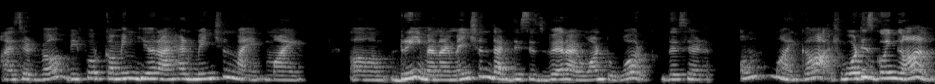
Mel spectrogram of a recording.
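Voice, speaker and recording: At a moderate pace, a woman speaks with a high pitch and ordinary pitch variation in a Marathi Indian accent. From India, Pune. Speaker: entrepreneur. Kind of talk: interview.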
